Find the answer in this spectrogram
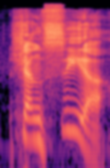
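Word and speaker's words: Shenseea: And Shanisa. Shania. – Hi, Shanisa. – Shania. S-H-E-N. Shensia. I'm sorry, Shensia. I said it wrong.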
